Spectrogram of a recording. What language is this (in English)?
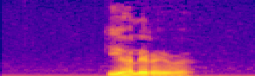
Dhatki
